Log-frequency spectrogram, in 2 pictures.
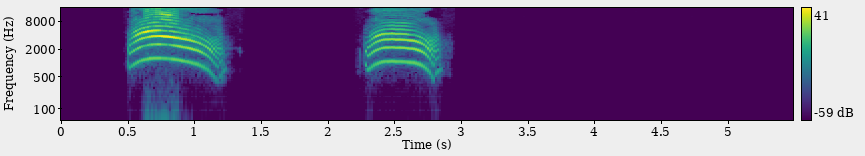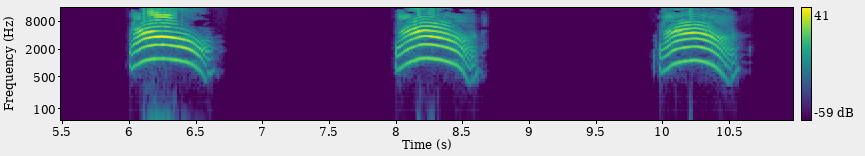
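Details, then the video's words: A kitten cries out for its mom with five clear, arching meows in uneven spacing, two close together, a four-second silence, then three more about two seconds apart; clean recording without background noise. "Kitten Sound Calling Her Mom"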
